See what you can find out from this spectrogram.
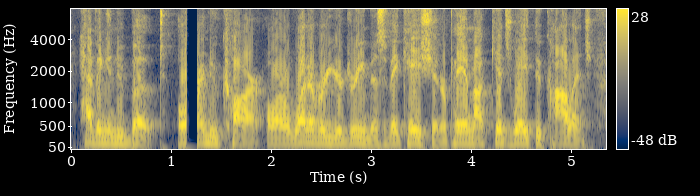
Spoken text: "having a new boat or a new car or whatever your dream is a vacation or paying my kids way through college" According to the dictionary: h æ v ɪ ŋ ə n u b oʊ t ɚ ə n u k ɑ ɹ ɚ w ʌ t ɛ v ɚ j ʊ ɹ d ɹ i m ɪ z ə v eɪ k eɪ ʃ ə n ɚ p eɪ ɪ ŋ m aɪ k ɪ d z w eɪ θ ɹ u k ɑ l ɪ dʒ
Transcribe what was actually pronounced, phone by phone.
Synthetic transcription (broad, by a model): h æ v ɪ ŋ ə n u b oʊ t ɚ ə n u k ɑ ɹ ɚ w ʌ t ɛ v ɚ j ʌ ɹ d ɹ i m ɪ z v eɪ k eɪ ʃ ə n ɚ p eɪ ɪ ŋ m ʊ k ɪ d z w eɪ θ ɹ u k ɑ l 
